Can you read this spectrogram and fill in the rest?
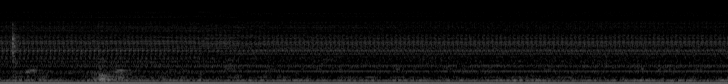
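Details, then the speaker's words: PS4 console that suddenly began making noise, loudest when a disc is inserted: low steady hum and hollow whir that never changes; abnormal whirring, cause unclear. "Do nada começou a fazer esse barulho aqui, ó. Não tô entendendo mais nada, cara."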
